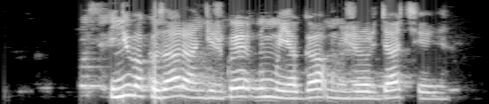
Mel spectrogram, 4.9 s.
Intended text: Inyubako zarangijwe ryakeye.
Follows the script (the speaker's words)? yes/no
no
